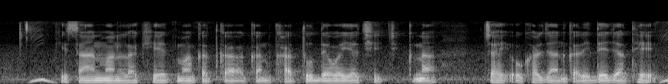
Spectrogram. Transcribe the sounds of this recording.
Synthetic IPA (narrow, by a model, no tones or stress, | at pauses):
kisanmənləkʰet̪makət̪kaəkənkʰa̰t̪ud̪eʋəjət͡ʃʰḭt͡ʃi̥kna | t͡ʃaːɦḭʔo̰kʰəɾd͡ʒanka̰ɾid̪ed͡ʒat̪ʰɦḛ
